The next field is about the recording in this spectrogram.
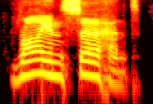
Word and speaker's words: Serhant: Wait, say his name again? – Ryan Serhant. – Serhant. Name. – Serhant. – Okay, Ryan Serhant.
